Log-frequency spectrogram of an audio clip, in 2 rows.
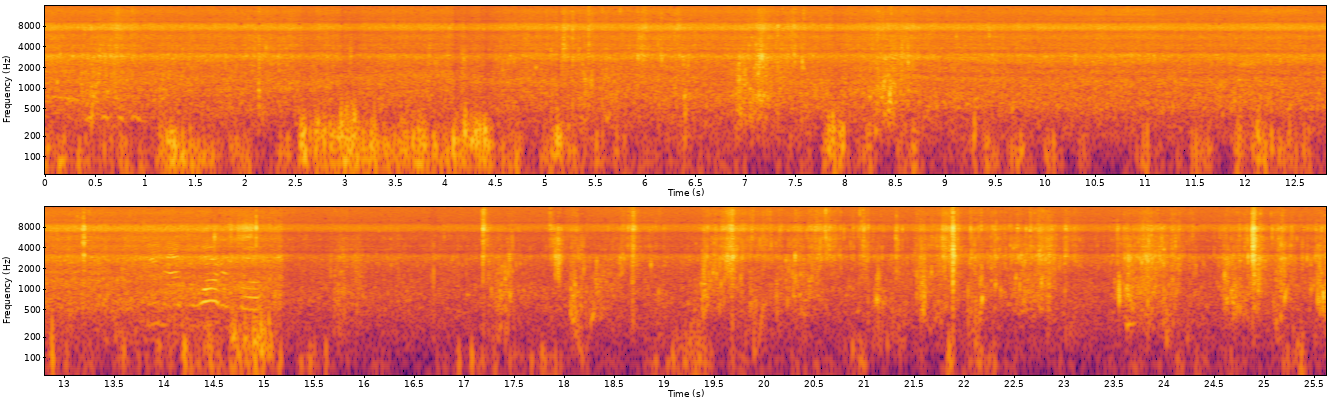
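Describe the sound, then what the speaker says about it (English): A creek flows and splashes steadily on a canyon hike at a creek crossing, with wind buffeting the microphone and occasional footsteps and splashes through the water. "Creek crossing number 15."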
